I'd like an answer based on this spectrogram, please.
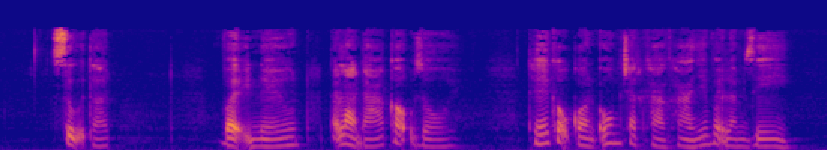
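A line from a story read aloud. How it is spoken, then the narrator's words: Soft irritated snort. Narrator (Vietnamese): Hoắc Tuấn bị chọc đúng cái chân đau, khẽ hừ một tiếng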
